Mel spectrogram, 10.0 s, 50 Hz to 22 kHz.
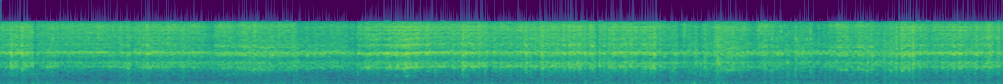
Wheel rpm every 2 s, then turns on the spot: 230, 220, 230, 220, 220.
none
